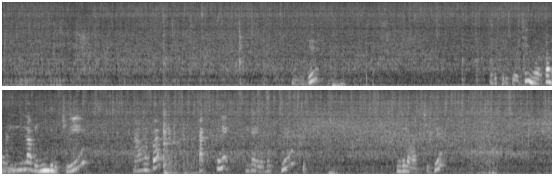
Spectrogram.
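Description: A metal fork clinks and scrapes against a pan.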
